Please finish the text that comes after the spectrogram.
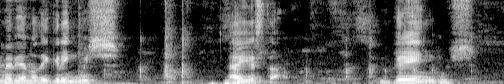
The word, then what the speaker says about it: Greenwich: Ah, muy bien, ya tú lo pronuncias bien entonces, del meridiano de Greenwich, ahí está, Greenwich, Greenwich.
